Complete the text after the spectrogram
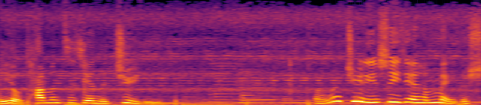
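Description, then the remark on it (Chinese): A steady, high-pitched cicada buzz runs continuously beneath someone speaking calmly, the insect drone staying fairly faint and even throughout. “好，现在听到这个蝉叫声。”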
